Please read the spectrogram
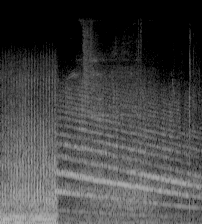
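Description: A vehicle engine drones with a rapid even pulsing and cuts off about a second in. A police siren then sounds, its pitch falling slowly and steadily.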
